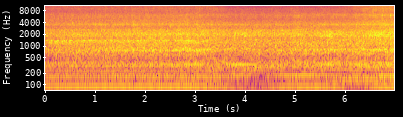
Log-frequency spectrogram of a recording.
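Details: Freshly rebuilt 12.7 L Detroit Series 60 diesel, after electronic runaway traced to possible moisture arcing harness pin connectors and cleaned: steady low rumble with even beat, no runaway rise in revs. Normal idle.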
